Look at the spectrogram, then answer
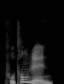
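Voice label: "普通人" Mandarin Chinese; chinese flashcards; hsk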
